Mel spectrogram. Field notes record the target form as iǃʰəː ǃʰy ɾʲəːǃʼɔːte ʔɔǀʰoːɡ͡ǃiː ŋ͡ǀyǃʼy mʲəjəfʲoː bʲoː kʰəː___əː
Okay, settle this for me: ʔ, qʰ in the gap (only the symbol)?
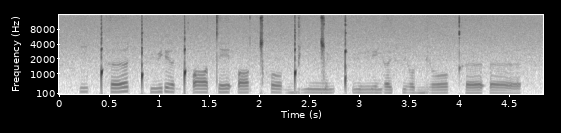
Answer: ʔ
